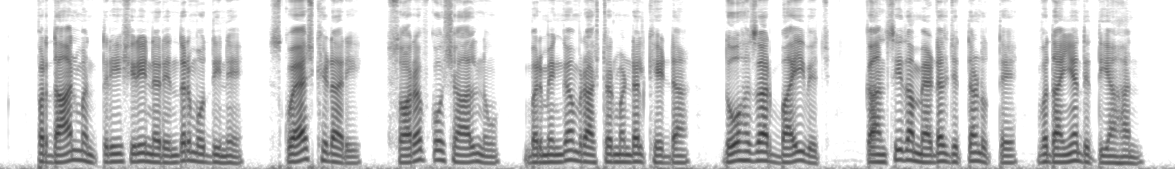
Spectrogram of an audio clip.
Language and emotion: Punjabi, neutral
